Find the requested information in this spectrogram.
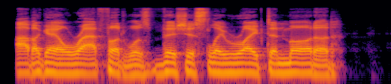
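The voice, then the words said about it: Put-on Australian accent. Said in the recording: “My only Australian accent is because I, for an entire summer, I binge listened to an Australian true crime podcast ... do your best Australian”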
